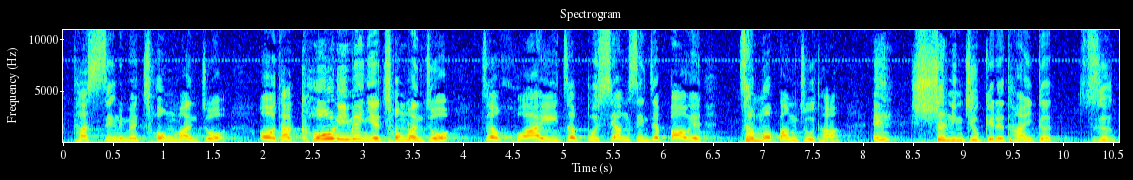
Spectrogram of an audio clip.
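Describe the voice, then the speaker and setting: A male pastor delivers a sermon in a high, animated voice. His pitch swings widely as he tells a story and acts out its characters' voices.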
